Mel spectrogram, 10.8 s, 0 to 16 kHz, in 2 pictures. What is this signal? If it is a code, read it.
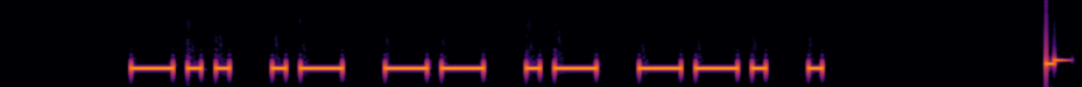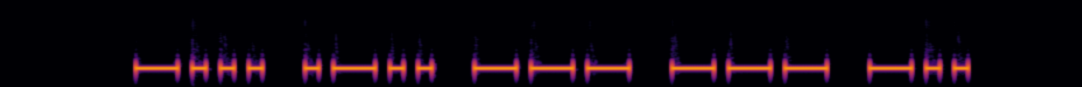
Morse code, heard as a keyed tone, about 17 wpm, 700 Hz. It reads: DAMAGE BLOOD
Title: Sentences from Top 1100 Words - New Word Drill Alt - 17wpm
